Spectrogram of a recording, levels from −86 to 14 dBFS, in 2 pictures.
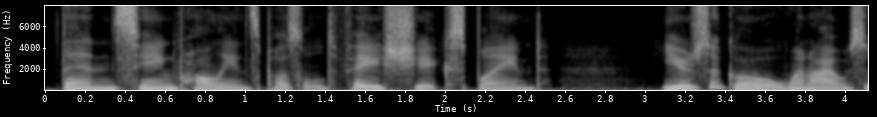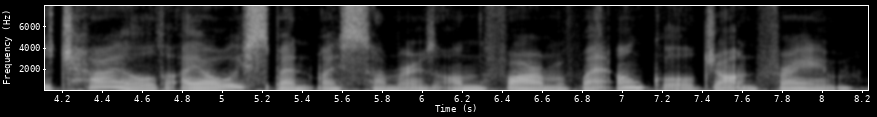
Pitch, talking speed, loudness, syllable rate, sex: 210 Hz, 195 wpm, -20 LUFS, 5.0 syllables/s, female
